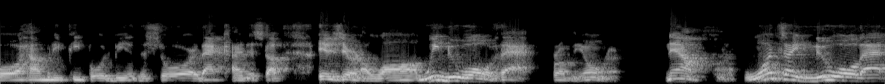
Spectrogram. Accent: New York City, New York, United States; also born or lived in Brooklyn, New York; I grew up in the Bronx, New York, and then Brooklyn.

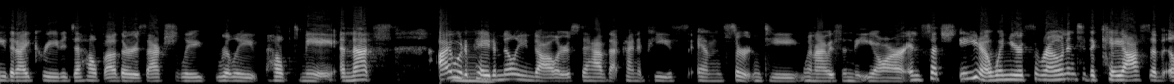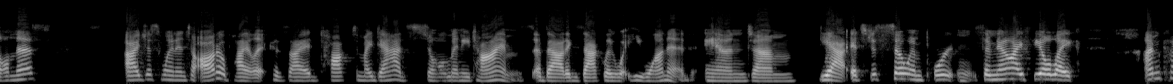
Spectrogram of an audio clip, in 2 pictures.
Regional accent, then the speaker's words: Dayton, Ohio, United States; moved away; in Ohio, my hometown of Dayton

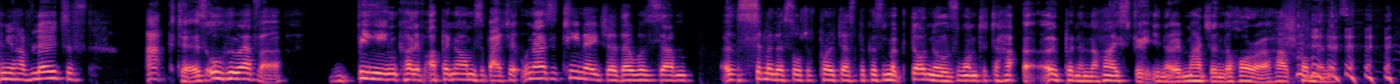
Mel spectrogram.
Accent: London, United Kingdom; I grew up in Hampstead.

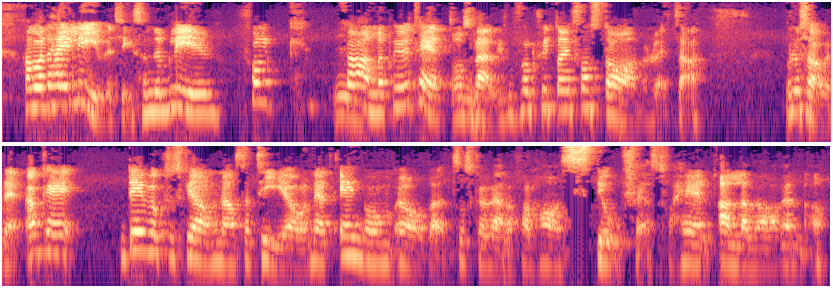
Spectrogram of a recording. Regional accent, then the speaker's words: Skåne, Sweden; accent: Skånska; vår skånska kanske är lite blurrig

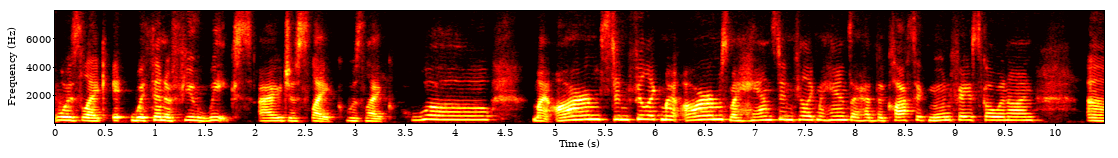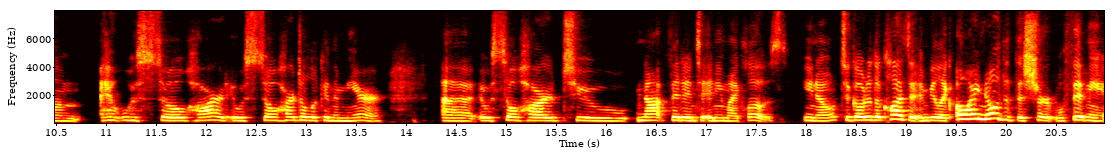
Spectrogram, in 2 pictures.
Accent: Norway; now in United States; I was raised in Norway, but I'm American based now.

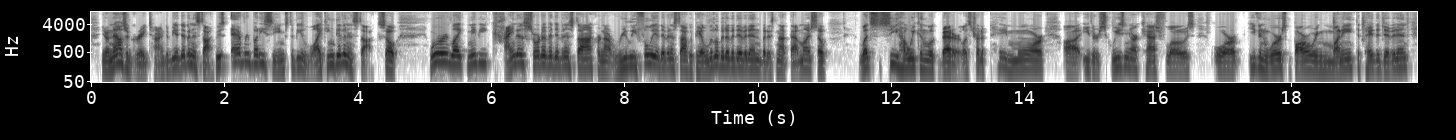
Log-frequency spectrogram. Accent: United States; I'm an American

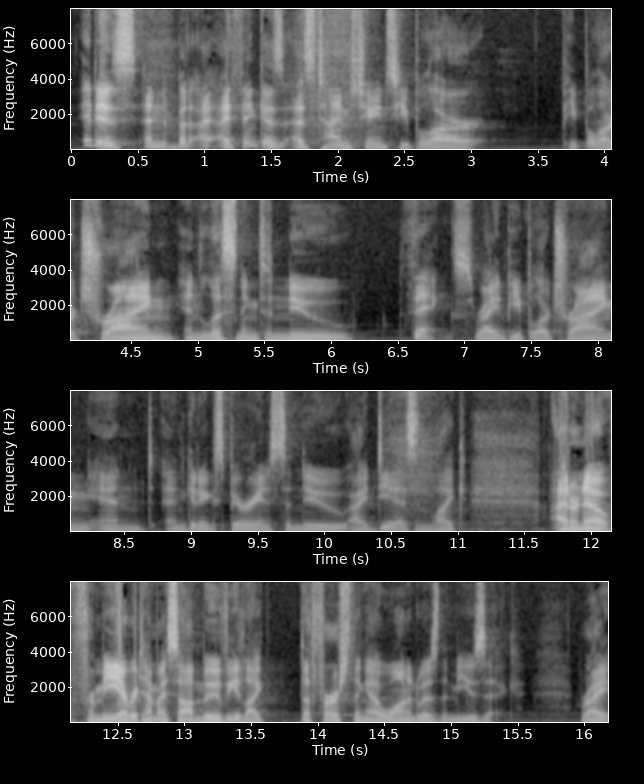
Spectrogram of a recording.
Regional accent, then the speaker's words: Boston, Massachusetts, United States; I'm from Boston

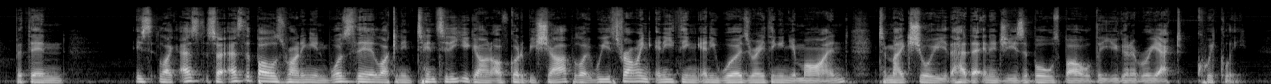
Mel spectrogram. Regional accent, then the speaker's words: Australia; growing up in Australia

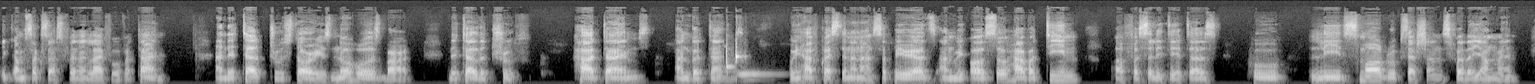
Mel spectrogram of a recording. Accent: Trinidad & Tobago; moved away; my first job fresh out of high school was at the Trinidad Regional Virus Laboratory.

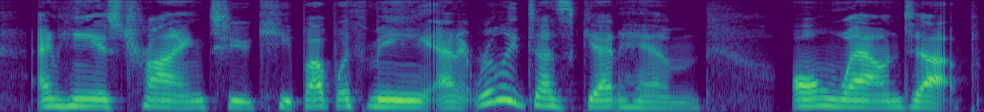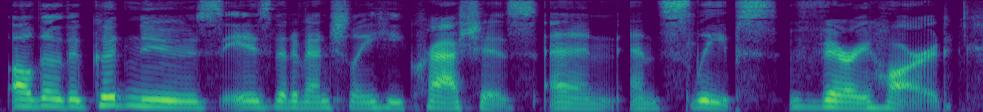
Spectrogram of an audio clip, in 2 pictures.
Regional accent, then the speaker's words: Miami, Florida, United States; also born or lived in New York; now in New Jersey, United States; I grew up in Miami

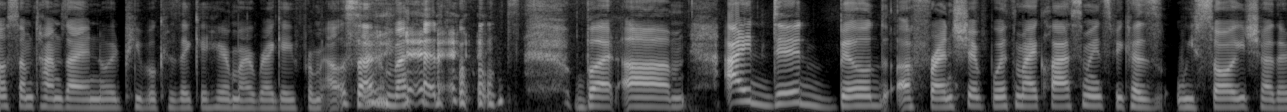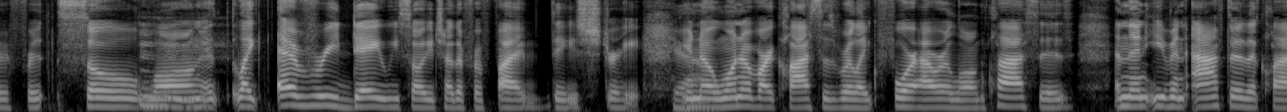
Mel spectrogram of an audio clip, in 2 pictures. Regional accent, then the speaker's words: Georgia, United States; moved away as an adult; at the time I was coming from Georgia, going to a school up north

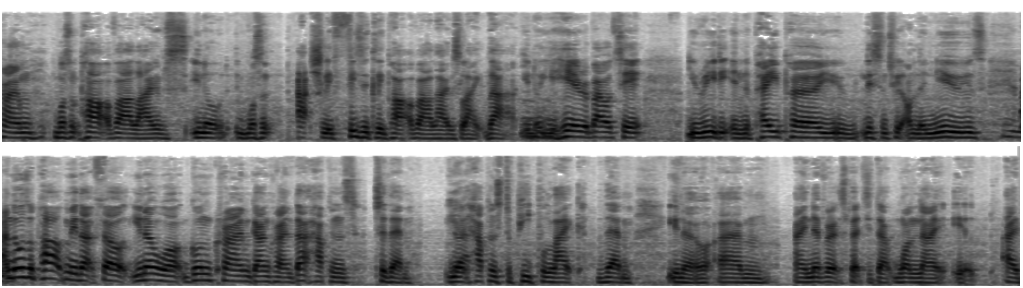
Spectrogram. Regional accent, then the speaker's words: Manchester, North West England, United Kingdom; accent: Mancunian; moved away as an adult; also born or lived in London; I am a Mancunian, born and bred

